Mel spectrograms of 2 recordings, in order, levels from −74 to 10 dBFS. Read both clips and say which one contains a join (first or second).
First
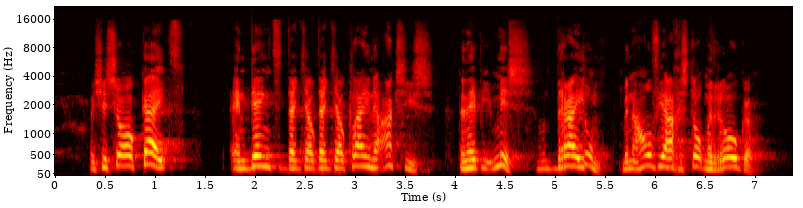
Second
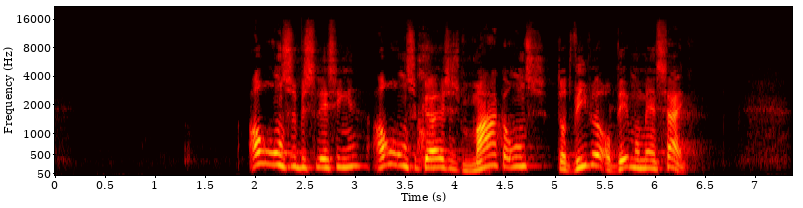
first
